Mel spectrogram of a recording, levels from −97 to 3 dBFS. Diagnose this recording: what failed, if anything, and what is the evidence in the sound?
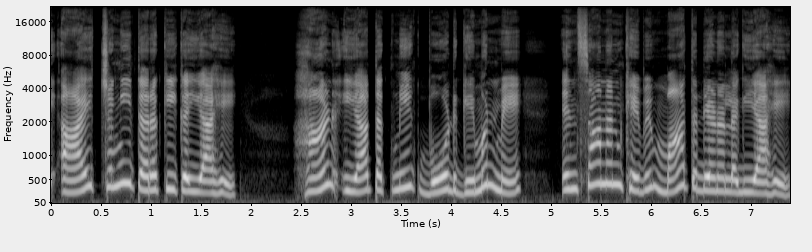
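Nothing failed; no stage shows an audible fault.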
